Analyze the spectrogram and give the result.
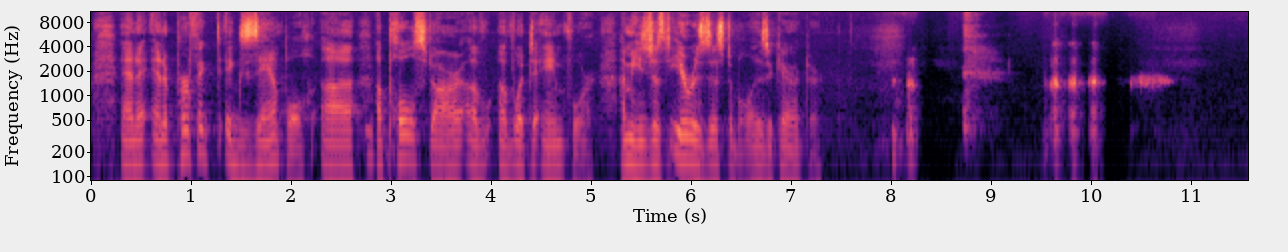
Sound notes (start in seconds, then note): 8.0 chuckling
